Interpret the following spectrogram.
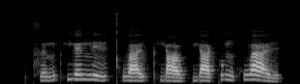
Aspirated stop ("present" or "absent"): present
